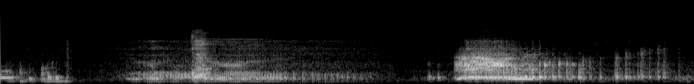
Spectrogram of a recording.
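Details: Stomach growl sound effect from a compilation, not a live recording: two long, low groaning growls, the second louder, ending in gurgles; heavy tummy rumbling.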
